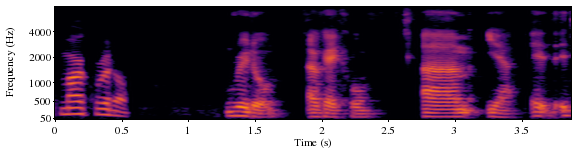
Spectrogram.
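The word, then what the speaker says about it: Rutte: Remind me again how to pronounce his surname. It's Mark Riddle.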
